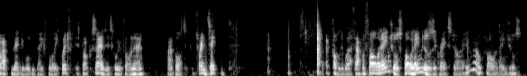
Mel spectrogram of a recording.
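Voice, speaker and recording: A man's voice: a little high, darkish tone, a little hiss or hum, poor audio. A British man chatting casually through a vlog-style review, wry and opinionated, with rambling asides. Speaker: vlogger showing a collection.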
